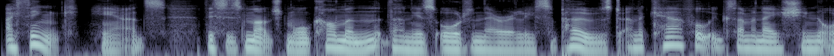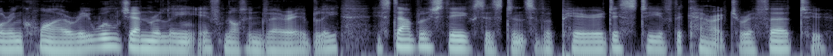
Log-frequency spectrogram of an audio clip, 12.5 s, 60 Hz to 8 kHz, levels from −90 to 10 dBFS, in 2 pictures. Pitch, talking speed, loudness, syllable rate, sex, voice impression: 110 Hz, 170 wpm, -22 LUFS, 5.9 syllables/s, male, masculine, adult-like, slightly middle-aged, slightly thick, slightly relaxed, slightly weak, slightly dark, slightly soft, slightly muffled, very fluent, slightly raspy, cool, very intellectual, very refreshing, very sincere, slightly calm, slightly mature, slightly friendly, slightly reassuring, unique, elegant, slightly sweet, slightly lively, kind, modest, slightly light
